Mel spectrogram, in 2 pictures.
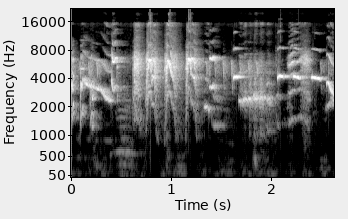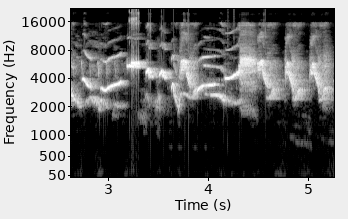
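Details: Nonstop rolling song of a captive-bred Oriental magpie-robin: harsh buzzy bursts at the start give way to a fast stream of liquid, looping whistles and chirps, all high-pitched and unbroken.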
